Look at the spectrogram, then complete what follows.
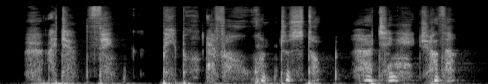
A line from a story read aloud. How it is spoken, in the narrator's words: Milra whispered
